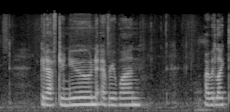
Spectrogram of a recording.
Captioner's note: speaking French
